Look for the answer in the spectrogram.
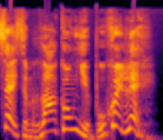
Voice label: level up, zh-hant; cookie run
